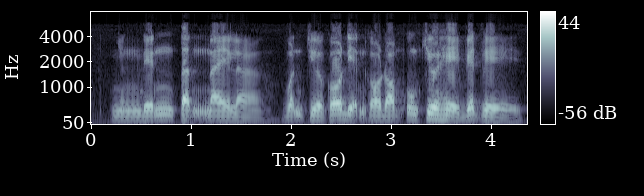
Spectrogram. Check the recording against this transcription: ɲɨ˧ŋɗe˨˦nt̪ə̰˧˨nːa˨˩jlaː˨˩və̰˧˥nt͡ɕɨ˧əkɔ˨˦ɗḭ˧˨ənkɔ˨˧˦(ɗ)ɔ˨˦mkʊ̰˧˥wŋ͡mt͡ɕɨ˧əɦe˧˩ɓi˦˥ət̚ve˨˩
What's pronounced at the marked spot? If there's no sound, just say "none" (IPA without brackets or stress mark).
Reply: ɗ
